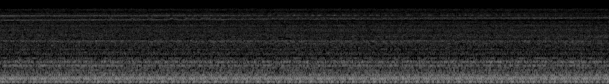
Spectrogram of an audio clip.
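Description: CNC lathe running steadily at a slow feed, its turning insert cutting down the shank of a BAP300R milling cutter. The sound is an even machine hum with several constant tones.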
